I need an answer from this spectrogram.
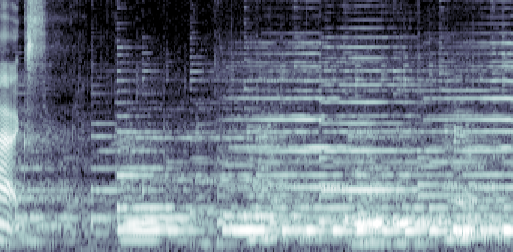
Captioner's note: audience applauding; audience cheering; lively uplifting music continues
